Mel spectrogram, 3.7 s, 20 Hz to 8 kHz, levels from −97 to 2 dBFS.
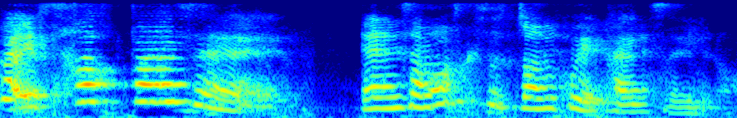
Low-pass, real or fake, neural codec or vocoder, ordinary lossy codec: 7.2 kHz; fake; codec, 16 kHz, 2 kbps, FreqCodec, smaller model; none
